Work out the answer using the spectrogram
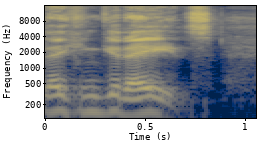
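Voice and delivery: ordinary talk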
